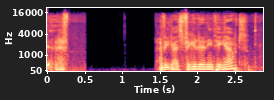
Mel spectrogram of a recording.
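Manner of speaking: hushed, whispered voice. Voicing a character asking Otto if they figured anything out: whispering. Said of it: "will whisper to you".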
